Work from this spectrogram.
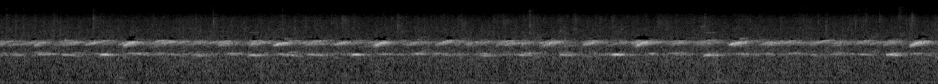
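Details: Coqui frogs calling at night in rain in a Hawaii rainforest at Pahoa, October 2021: a dense chorus of many overlapping two-note co-qui calls, a lower note followed by a higher rising chirp, with a steady soft hiss of rain.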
